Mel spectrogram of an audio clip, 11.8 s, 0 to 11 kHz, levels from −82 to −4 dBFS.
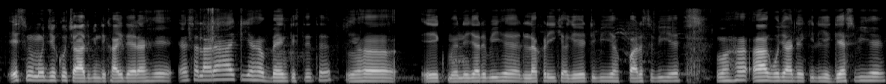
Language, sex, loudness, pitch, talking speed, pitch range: Hindi, male, -31 LUFS, 135 Hz, 200 wpm, 130-150 Hz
